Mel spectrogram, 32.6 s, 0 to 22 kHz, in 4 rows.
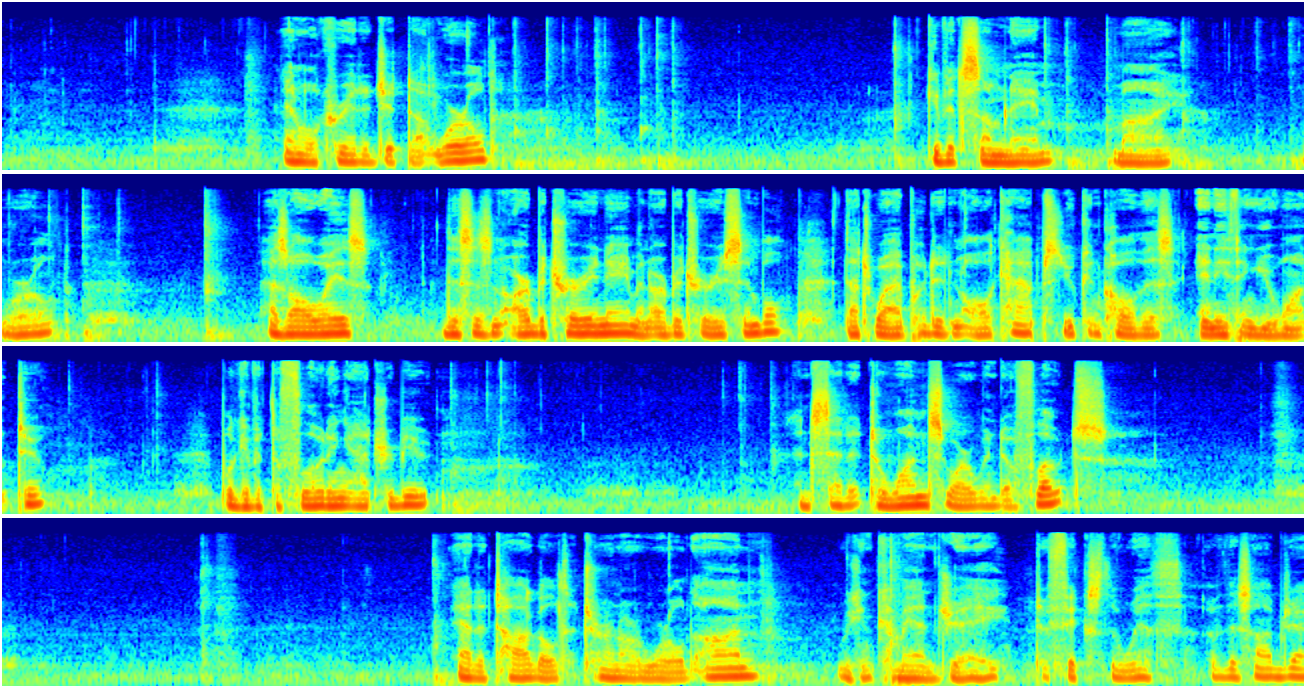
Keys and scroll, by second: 2.8-9.3 typing, 17.0 shift+2, 18.7-21.3 typing, 27.0 t, 29.9 super+j.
